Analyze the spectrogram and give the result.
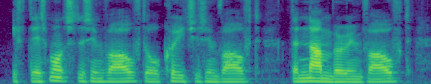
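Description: A man's fairly low pitch in a monotone, flat intonation. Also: quiet background. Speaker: podcast host, tabletop RPG game master. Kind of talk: casual solo podcast talk. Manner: halting, many fillers and restarts.

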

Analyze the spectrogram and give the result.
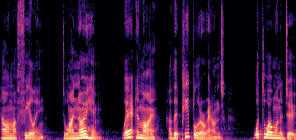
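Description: A woman speaks at a moderate pace in an Australian accent. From Australia, Italian immigrant family. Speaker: self-defense trainer. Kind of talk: interview.

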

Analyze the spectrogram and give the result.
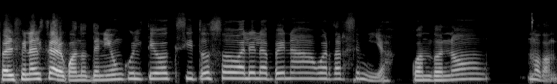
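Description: A woman with a Chilean accent speaks at a moderate pace in a high voice, with fairly even intonation and a quiet background. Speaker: podcast co-host, gardening expert. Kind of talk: casual chat.

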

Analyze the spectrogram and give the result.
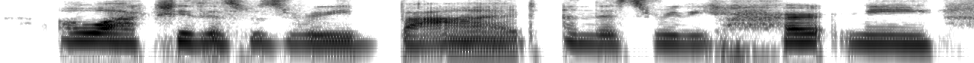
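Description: In a very clean recording with a silent background and a dry, close sound with no echo, a woman speaks with an Irish accent. Her tone is dark and mellow, and her pitch sits at a medium level. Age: 20s. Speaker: podcast host. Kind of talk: casual chat.

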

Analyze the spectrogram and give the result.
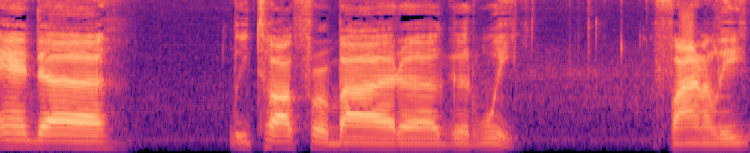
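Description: Bright, sharp and animated, a man's voice sits at a fairly low pitch. His pitch variation is ordinary. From US inner city. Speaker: podcast host and rapper. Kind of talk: casual storytelling monologue.

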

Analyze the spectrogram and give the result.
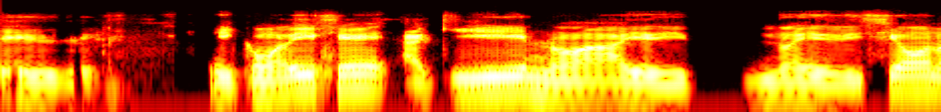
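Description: A man speaks in a bright, sharp tone, recorded dry and close with no echo. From Mexico, Tijuana. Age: 20s. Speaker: podcast host. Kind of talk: casual interview. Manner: halting, many fillers.

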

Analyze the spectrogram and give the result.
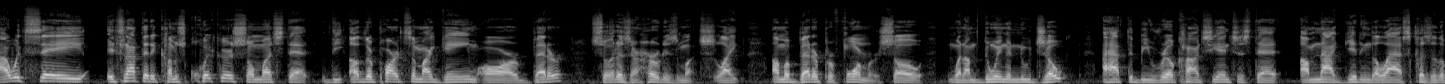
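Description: A speaker with a Brooklyn accent talks at a moderate pace with ordinary pitch variation. The recording is very clean, with a silent background. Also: man, medium pitch for a man. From Brooklyn, New York (East New York). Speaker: comedian. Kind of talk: casual chat.

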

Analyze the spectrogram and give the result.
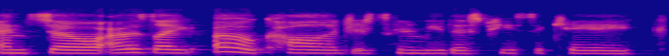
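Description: Against a quiet background, a woman with a plain, everyday voice speaks at a fairly slow pace, her fairly high pitch held in fairly even intonation. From Central Texas, US. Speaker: counselor, podcast host. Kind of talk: casual chat.

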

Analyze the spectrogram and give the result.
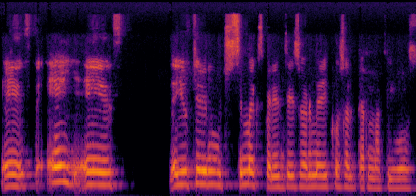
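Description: A woman speaks with a normal speaking voice at a medium pitch. Her intonation is fairly even and her pace moderate. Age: 30s. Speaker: cosmetologist. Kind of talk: casual interview.

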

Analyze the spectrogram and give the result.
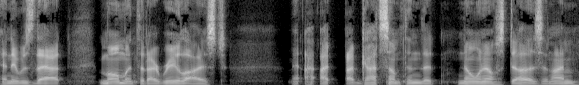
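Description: A man with an American accent at a moderate pace, medium pitch, fairly even intonation, a dry, close sound with no echo, and a very clean recording with a silent background. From Southern California. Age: 50s.

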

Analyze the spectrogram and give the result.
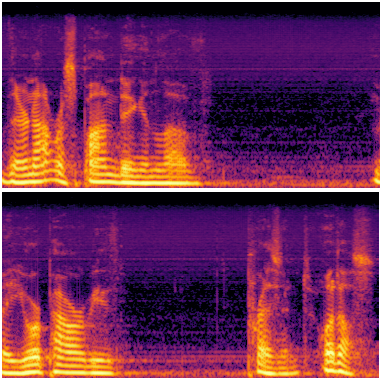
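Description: In a room with audible echo, a man with a fairly high pitch and ordinary pitch variation talks at a fairly slow pace, somewhat breathy, with very even loudness, long, frequent pauses and a dark, mellow tone. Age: 50s. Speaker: pastor. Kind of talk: sermon. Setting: church. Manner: halting.

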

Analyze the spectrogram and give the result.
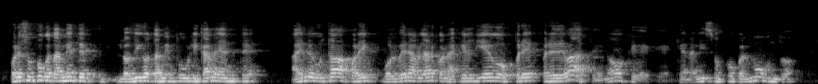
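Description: Rushing at a very fast pace with hardly any pauses, a man sounds somewhat breathy, his loudness swinging widely and his pitch varying in an ordinary way. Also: fairly high pitch for a man. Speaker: podcast host. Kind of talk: casual interview chat.

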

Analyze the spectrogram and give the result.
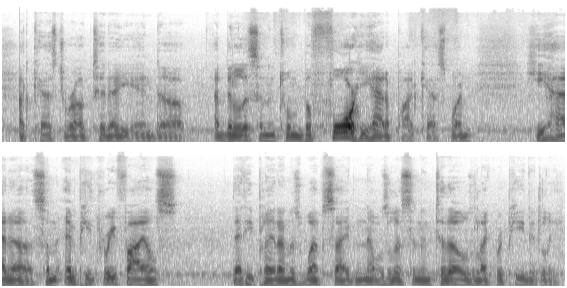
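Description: A man's very deep, low voice with an American accent over noticeable background noise. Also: moderate pace. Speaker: podcast host. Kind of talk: casual podcast intro and commentary. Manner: casual, enthusiastic, filler-heavy.

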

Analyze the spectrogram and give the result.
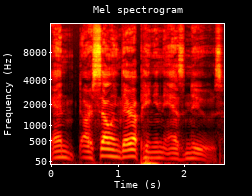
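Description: This man has an American accent and a medium pitch, with lively intonation. The recording is very clean, with a silent background. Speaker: podcast host. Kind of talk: angry rant read aloud from a written Facebook post, fiery and indignant. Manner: impassioned, indignant, sarcastic and pointed.

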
